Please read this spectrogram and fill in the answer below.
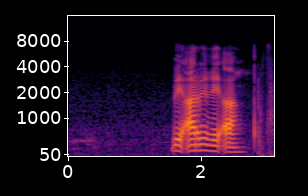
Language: Northern Sotho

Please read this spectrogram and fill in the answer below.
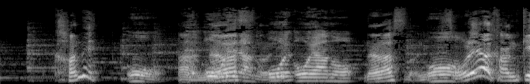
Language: Japanese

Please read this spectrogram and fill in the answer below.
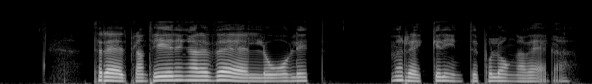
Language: Swedish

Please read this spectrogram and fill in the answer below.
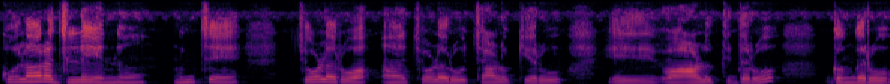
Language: Kannada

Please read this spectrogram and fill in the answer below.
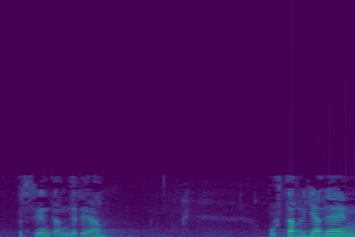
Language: Basque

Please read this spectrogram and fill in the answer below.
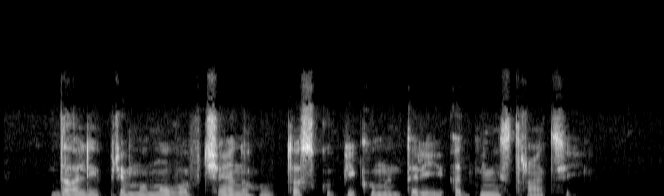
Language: Ukrainian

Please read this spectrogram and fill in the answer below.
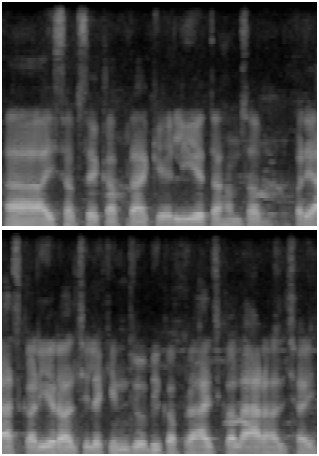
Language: Maithili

